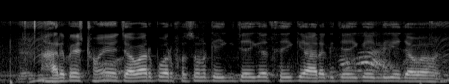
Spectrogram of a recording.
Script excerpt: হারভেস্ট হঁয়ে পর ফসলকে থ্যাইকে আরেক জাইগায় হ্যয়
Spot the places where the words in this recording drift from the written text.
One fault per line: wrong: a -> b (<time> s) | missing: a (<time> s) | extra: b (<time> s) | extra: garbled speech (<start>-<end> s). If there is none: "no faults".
extra: যাউয়ার (1.2 s)
extra: ইক জাইগা (2.2 s)
extra: লিঁয়ে যাউয়া (3.8 s)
